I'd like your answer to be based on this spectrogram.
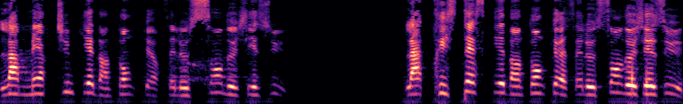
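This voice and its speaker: Here a man raises and projects his voice, his tone bright and sharp. The sound is dry and close, with no echo. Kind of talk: sermon with blessing and prayer. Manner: fervent, animated, exclamatory preaching; call-and-response with the congregation.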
